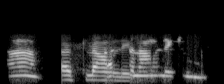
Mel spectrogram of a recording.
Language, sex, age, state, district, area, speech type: Urdu, female, 45-60, Bihar, Supaul, rural, conversation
